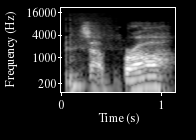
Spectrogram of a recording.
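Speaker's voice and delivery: mock stoner greeting, half whispered; stoner impression. Joining in the joke about fake accents, whispery stoner. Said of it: "they always go right to the stoner".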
